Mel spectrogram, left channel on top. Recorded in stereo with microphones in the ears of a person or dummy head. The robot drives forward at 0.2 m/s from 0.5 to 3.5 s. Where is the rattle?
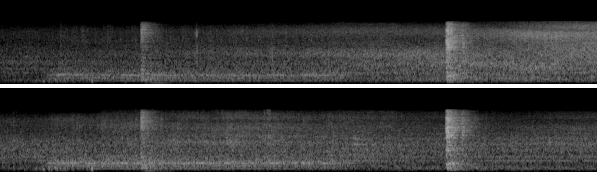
20° right (ahead or behind), 0.7 m; by 5.0 s 10° right (ahead or behind), 1.0 m.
